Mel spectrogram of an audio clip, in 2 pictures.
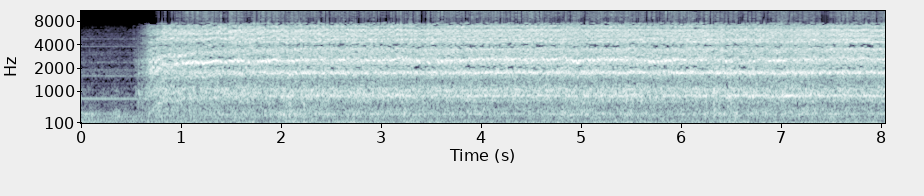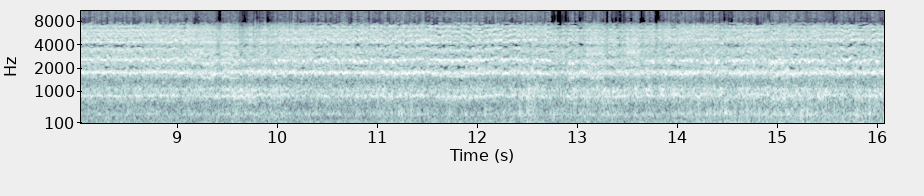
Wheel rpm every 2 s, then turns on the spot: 100, 230, 230, 230, 230, 230, 220, 230.
none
